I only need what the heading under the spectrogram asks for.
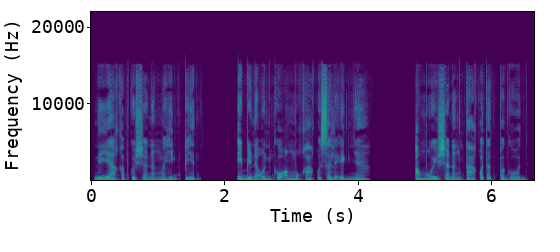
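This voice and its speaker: Audiobook narrator: woman, lowish pitch, dramatic first-person storytelling, very dry recording. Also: moderate pace, dark tone, no echo.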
